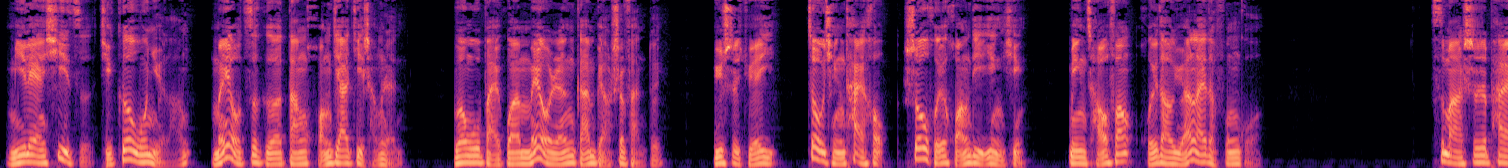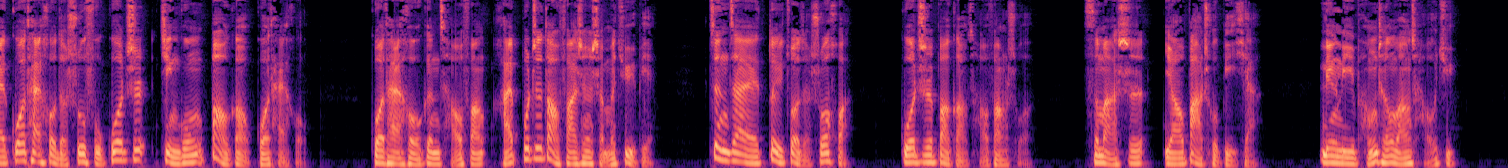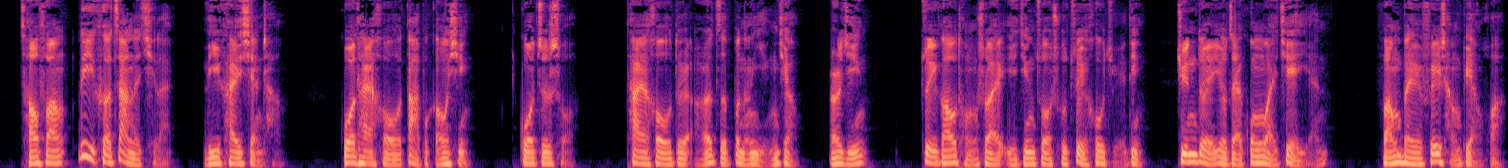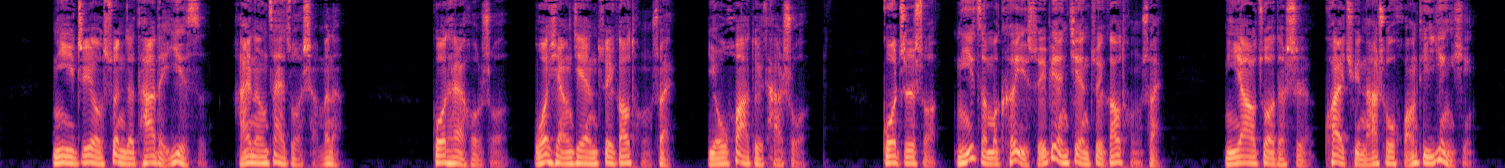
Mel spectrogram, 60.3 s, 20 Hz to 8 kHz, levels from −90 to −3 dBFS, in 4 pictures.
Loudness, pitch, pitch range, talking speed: -19 LUFS, 110 Hz, 100-130 Hz, 235 characters per minute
